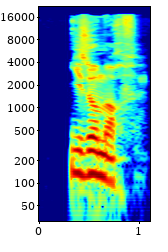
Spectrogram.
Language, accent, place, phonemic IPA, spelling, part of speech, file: French, France, Lyon, /i.zɔ.mɔʁf/, isomorphe, adjective, LL-Q150 (fra)-isomorphe.wav
- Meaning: isomorphic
